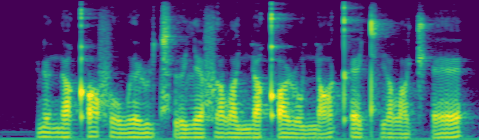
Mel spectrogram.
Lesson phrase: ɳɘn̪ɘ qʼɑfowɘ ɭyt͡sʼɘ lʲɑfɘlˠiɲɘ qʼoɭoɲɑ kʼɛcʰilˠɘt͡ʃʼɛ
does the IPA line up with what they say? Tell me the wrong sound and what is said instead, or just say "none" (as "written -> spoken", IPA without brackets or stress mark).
none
